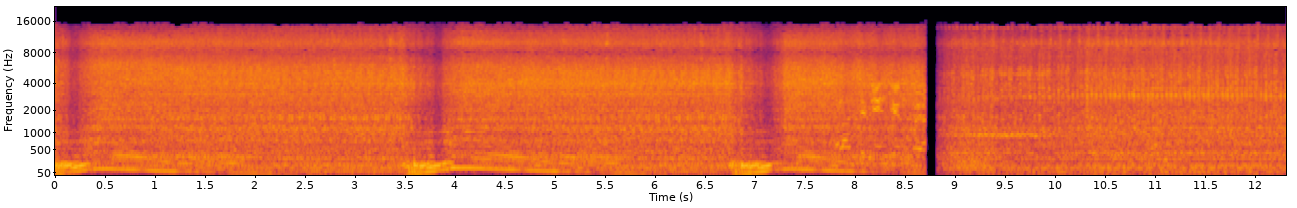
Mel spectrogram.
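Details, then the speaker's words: Toyota GLI 4A-FE engine with hard starting, idle rising cold and dropping hot, stalling on shifts: revved, a busy uneven clatter on one side rising with revs; cam sub gear suspected. "pero yung side na to dito ko lang naririnig maaring sub gear na yung problema diyan"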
